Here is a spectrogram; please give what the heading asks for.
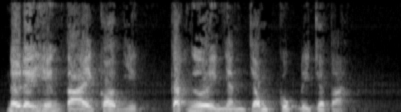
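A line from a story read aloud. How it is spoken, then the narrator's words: Cold, impatient youth. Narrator (Vietnamese): Mỹ thiếu niên sớm đã hết kiên nhẫn, lạnh lùng nói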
